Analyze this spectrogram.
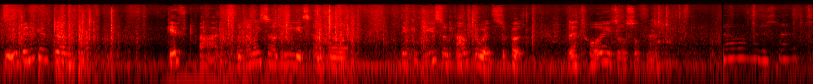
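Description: A paper gift bag rustles.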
